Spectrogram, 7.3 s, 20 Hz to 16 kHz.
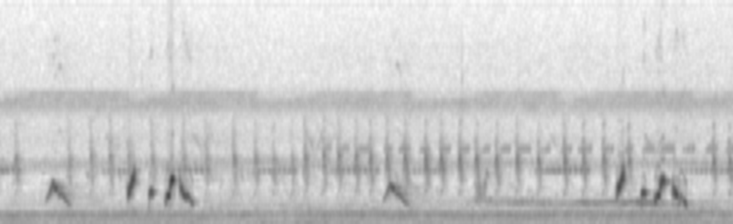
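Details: Red-whiskered bulbul giving a combative duel song at a trapping site in Kim Bôi, Hòa Bình, 9 February 2019: clusters of quick descending slurred whistles in separate phrases, over a steady ticking series from another caller.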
